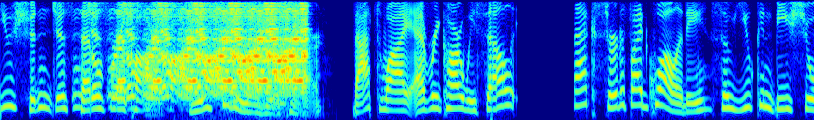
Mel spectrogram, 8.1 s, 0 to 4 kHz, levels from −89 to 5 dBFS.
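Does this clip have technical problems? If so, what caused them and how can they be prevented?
Yes. From 0.72 to 3.2 s there is feedback echo between two devices. The sound returns roughly every 0.4 s and builds to about 10 dB above the speech. Muting one device or using headphones prevents this.

From 4.9 to 5.12 s, repeated packet loss gives a choppy, robotic sound. Four short gaps, each up to 20 ms, were patched by continuing the last sound. A steadier, wired connection prevents this.

From 5.18 to 5.76 s, about 0.56 s of audio is missing. A brief fading fill gives way to silence, most likely from a long network dropout. A more reliable network link prevents this.

The narrow sound with nothing above 4 kHz comes from the G.711 mu-law call codec at 64 kbps.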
